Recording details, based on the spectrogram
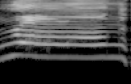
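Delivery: put-on, very high, snapping, drawn-out rage scream. Discussing the movie scene where the villain snaps on the boat, imitating Lex Luthor screaming. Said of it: "he snaps and he screams and he goes".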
